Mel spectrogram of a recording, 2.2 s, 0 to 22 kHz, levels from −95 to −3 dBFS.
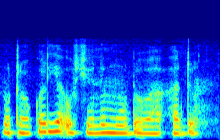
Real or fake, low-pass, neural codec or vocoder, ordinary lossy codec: real; 7.2 kHz; none; none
